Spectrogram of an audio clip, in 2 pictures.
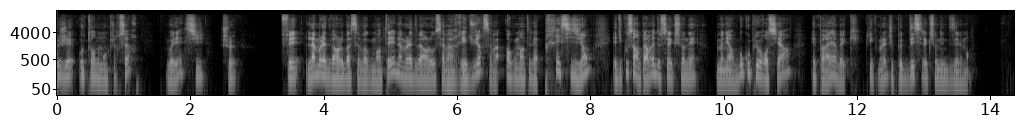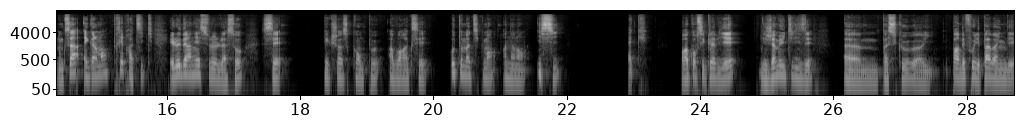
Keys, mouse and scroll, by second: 16.8 l, 17.6 click, 18.0-21.0 drag, 22.1 click, 24.0 ctrl+z, 24.8 l, 26.3 click.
